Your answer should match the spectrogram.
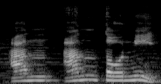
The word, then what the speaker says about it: AN2NY: Anthony. Oh, Anthony bacanya.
